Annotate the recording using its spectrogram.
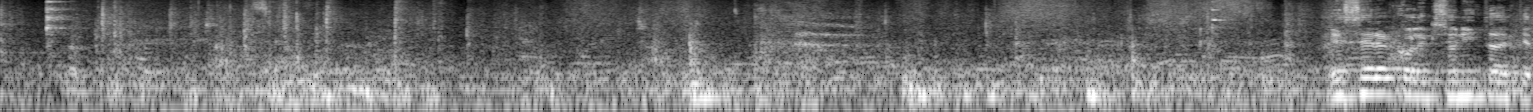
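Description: A crowd chatters in the background of a room.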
